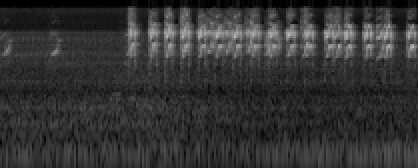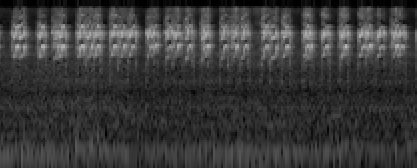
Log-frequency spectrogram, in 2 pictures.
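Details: Four rescued munia nestlings give rapid, high thin chirps in a busy pulsing run, several a second, while being hand-fed, with faint background hum.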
